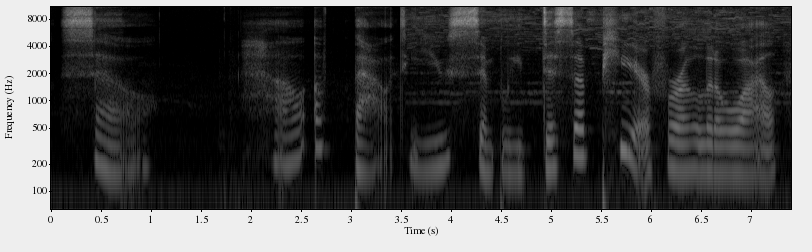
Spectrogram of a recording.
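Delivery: slow, sly whisper of a dark mare; creepy villain voice. Acted. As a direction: purr the greeting like a lurking villain. Villain threatens her.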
